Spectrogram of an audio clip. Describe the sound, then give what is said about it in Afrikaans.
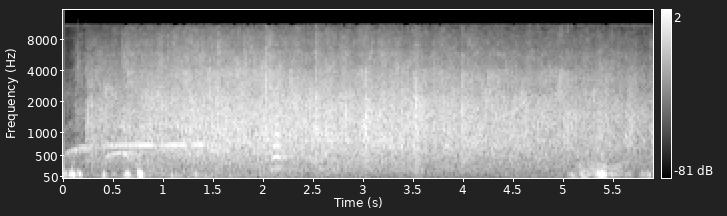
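Audience applause at a church revival service: a dense, steady wash of clapping that lasts about six seconds, with a few sharper claps standing out from the crowd noise. “Kom ons gee hom 'n klap.”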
